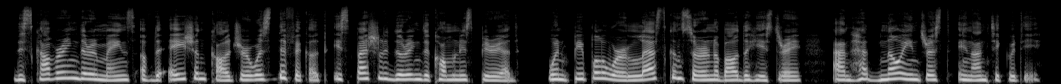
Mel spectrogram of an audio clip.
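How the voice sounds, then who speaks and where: At a fairly quick pace and fairly high pitch, a woman speaks with ordinary pitch variation and very even loudness, in a very clean recording with a silent background and a dry, close sound with no echo. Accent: Romanian. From Romania (Moldova region). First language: Romanian. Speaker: language teacher host. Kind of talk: educational lesson dialogue.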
